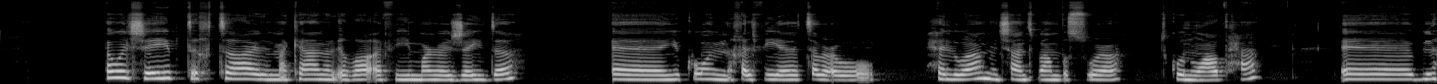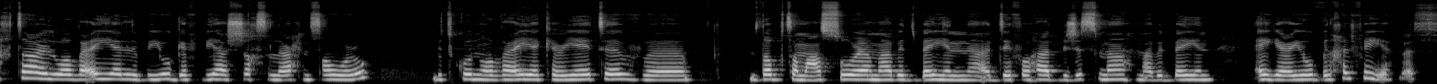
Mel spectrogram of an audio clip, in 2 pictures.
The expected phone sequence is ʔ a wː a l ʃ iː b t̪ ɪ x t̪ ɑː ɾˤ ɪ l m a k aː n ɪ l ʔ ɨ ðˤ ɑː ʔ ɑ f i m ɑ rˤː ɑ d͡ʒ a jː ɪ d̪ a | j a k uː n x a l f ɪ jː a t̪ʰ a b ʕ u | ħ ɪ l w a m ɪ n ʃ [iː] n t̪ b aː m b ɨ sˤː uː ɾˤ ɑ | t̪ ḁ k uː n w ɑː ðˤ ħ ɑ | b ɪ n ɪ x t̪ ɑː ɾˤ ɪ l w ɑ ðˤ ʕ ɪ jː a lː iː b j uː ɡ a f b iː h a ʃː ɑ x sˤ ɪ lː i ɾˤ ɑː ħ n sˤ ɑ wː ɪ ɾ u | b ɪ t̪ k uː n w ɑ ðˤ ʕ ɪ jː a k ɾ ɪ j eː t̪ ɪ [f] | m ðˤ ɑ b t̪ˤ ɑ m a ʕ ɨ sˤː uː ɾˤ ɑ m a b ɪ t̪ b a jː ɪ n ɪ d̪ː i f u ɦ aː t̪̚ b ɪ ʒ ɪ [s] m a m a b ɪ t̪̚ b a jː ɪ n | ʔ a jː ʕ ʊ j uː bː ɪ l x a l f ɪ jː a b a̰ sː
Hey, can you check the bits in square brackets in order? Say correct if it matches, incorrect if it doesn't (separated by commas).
incorrect, incorrect, correct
